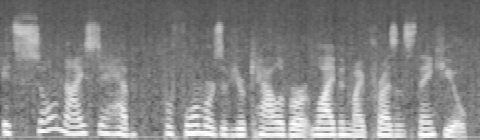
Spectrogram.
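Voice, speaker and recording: A woman's voice: lowish voice, moderate pace, a little mellow, rough recording. A woman hosting a live radio interview show, bubbly and effusive with her guests. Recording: faint tape hiss.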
